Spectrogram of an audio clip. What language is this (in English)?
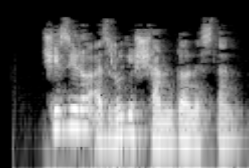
Persian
